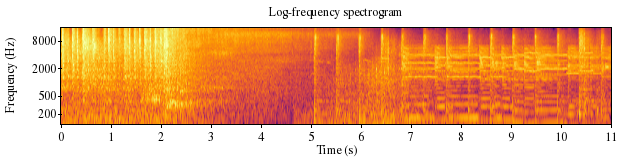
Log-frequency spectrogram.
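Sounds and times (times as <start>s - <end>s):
rushing surf-like noise: 1.0s - 5.6s.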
